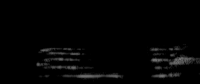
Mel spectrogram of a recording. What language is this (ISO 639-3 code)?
pus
